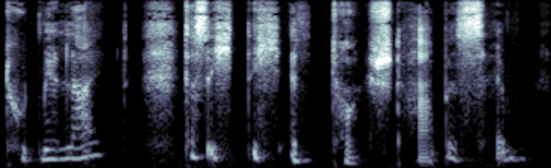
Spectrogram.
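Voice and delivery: high, very soft whisper; breathed apology. A narrator's reading. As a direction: barely breathe out an apology to a husband. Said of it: "hauchte sie". (hoch und leise gehaucht)

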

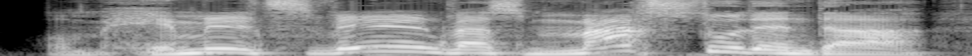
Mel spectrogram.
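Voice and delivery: loud, high alarmed call. A narrator's reading. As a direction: shout a warning across the room. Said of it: "hatte der Barfußmann gerufen". (erschrockener, lauter Ruf)

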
